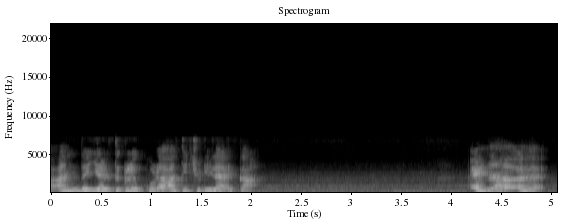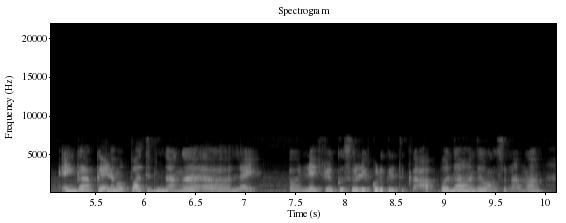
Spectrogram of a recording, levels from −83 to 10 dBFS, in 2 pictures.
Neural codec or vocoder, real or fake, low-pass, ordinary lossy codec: none; real; 7.2 kHz; none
